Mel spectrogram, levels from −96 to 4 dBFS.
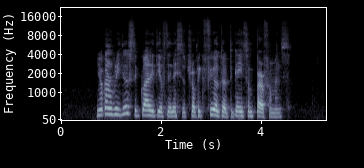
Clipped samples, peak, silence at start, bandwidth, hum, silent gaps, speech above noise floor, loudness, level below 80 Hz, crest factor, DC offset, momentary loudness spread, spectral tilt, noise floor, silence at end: under 0.1%; -18 dBFS; 0.7 s; 13.5 kHz; none; none; 47 dB; -35 LUFS; -78 dBFS; 18 dB; under 0.1%; 8 LU; -6.5 dB/octave; -82 dBFS; 0.8 s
